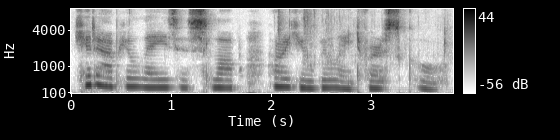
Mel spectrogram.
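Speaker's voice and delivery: ordinary delivery, nothing marked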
